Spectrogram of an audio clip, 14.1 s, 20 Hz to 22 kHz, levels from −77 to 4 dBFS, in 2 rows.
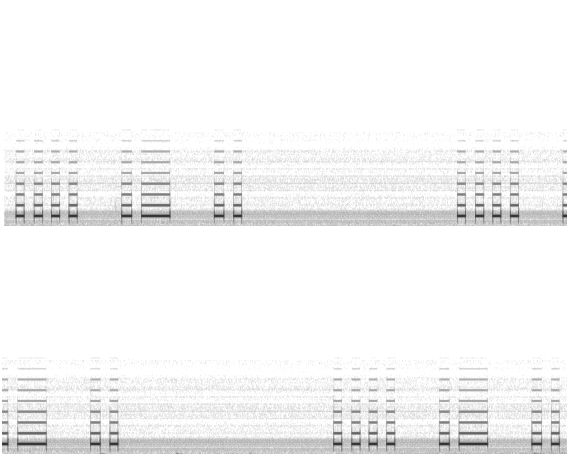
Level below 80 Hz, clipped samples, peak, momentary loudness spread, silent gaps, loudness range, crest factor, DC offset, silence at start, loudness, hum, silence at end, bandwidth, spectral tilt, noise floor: -62 dBFS; under 0.1%; -10 dBFS; 9 LU; none; 7 LU; 10 dB; under 0.1%; 0.2 s; -17 LUFS; none; 0.1 s; 9.2 kHz; -0.5 dB/octave; -49 dBFS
